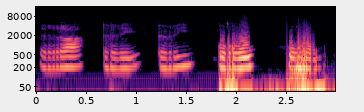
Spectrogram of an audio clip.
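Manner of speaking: gargled syllables with water in throat; gargling. Shown as a demonstration. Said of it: "This may sound like this".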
